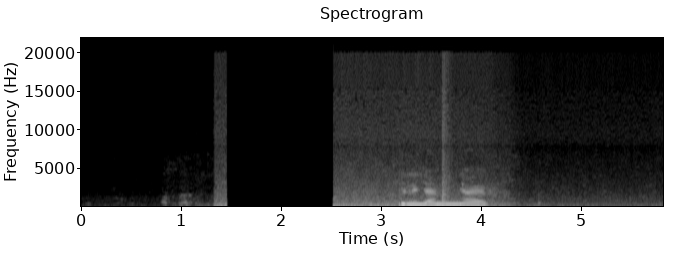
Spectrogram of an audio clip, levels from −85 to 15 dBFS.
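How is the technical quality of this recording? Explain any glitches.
The recording has two technical faults: processing artefacts from a noise suppressor throughout, and one stretch where the audio drops to dead silence.

Noise suppressor artifacts run through the whole clip. The suppressor judges which frequency bands hold steady background noise and pulls them down by about 16 dB, frame by frame. The leftover noise dips between phrases and swells beneath the speech. These artefacts are more prominent after the gap, when the room noise jumps by about 22 dB and sits only about 14 dB below the speech.

An audio dropout to silence occurs from 1.45 to 2.52 s, losing about 1.07 s of speech. The input was most likely lost, through a disconnect, a failed link or a mute, while silence kept being written. The sound cuts off mid-flow into total silence, with no room tone underneath.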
